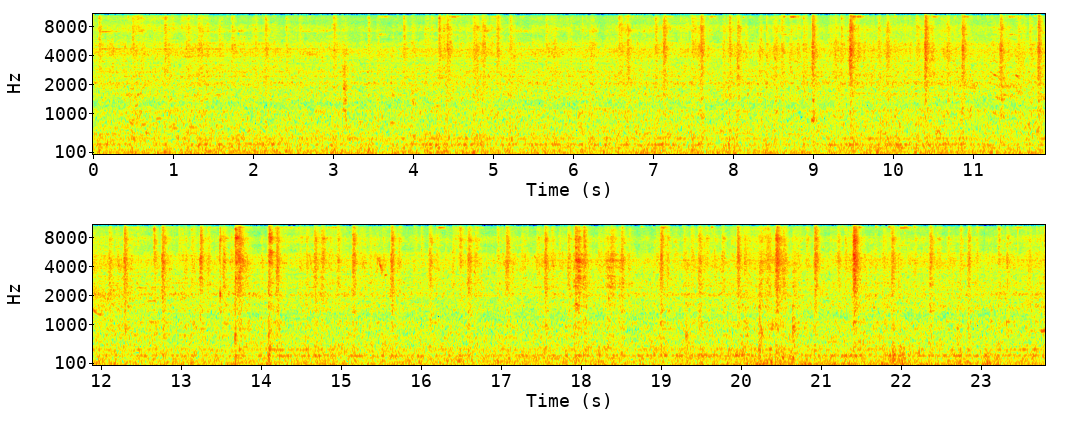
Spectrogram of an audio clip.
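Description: Pak Business Express passenger train rolling along the rails, heard from an open coach doorway: a steady low rumble with frequent sharp clicks of the wheels over the track.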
